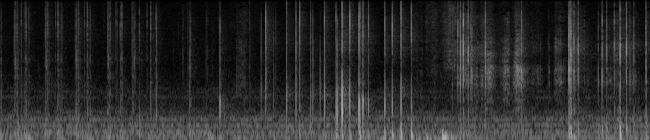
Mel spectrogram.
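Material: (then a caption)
Plastic. A handheld smartphone in a black-edged plastic case with a white marble-pattern card-holder back is tapped and scratched with long red-painted nails close to the microphone. Dry, crisp taps and crinkly scratches come in quick irregular bursts over a steady low hum, growing louder and denser in the second half. Each tap stops dead with no ring, leaving sharp clicks and rough, bright scraping.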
